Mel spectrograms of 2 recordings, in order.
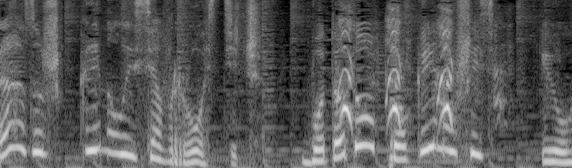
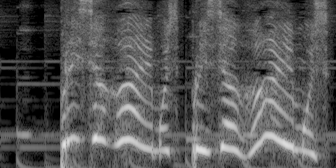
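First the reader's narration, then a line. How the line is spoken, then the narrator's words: Squeaky mouse voices shouting. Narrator (Ukrainian): вигукнули придворні миші писклявими голосами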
